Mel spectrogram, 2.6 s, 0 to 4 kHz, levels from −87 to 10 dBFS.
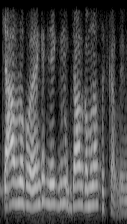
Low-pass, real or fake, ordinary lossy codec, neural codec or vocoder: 3.6 kHz; fake; none; codec, 16 kHz in and 24 kHz out, 0.4 kbps, LongCat-Audio-Codec, fine tuned four codebook decoder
